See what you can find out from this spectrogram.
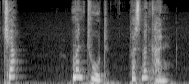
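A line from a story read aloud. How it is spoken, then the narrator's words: Small sparrow, very calm. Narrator (German): Der kleine Spatz antwortete ganz ruhig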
